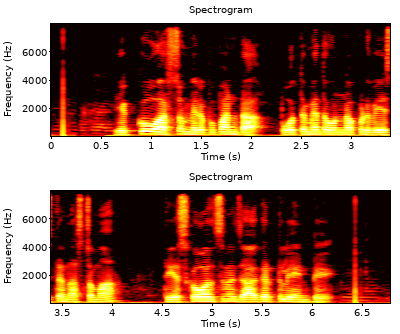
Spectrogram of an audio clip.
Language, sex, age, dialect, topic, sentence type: Telugu, male, 18-24, Utterandhra, agriculture, question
